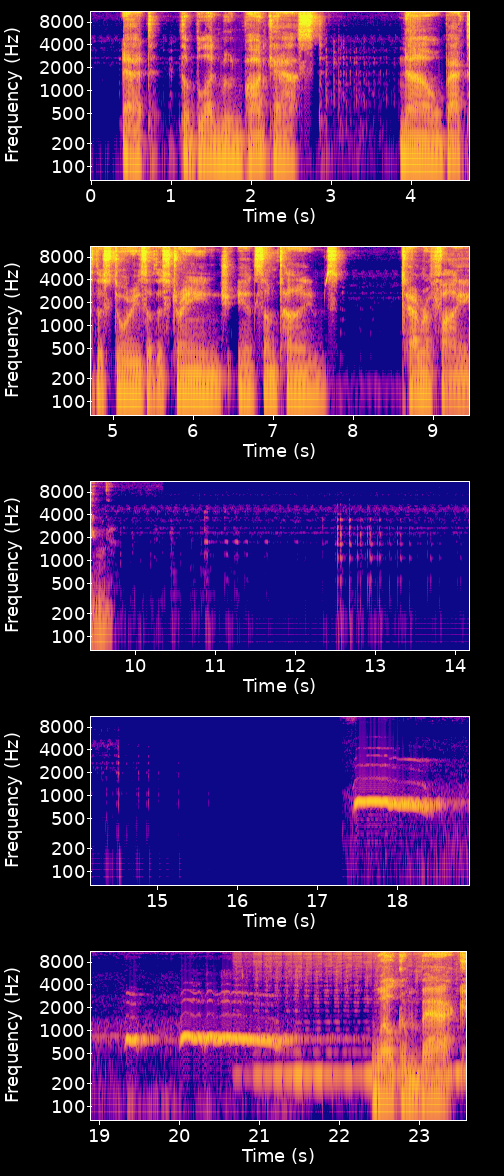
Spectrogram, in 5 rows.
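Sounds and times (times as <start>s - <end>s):
speech: 0.4s - 3.0s, 3.9s - 7.9s, 8.7s - 9.8s, 22.5s - 23.5s
low hum: 17.4s - 23.5s
owl hooting: 17.4s - 23.5s
low droning tone: 19.3s - 23.5s.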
